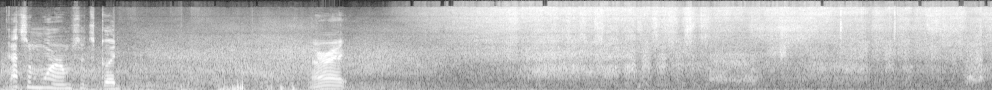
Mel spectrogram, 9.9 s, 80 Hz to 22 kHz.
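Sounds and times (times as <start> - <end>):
steady hiss: 4.0 - 9.9.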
